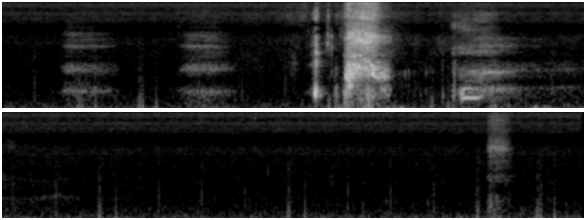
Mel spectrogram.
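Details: Deliberately induced sneezing recorded on a phone: two gasping in-breaths build to a loud explosive sneeze, then a softer follow-up and a small later sneeze.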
